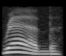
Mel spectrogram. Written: reb

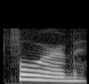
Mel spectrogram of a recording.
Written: forb

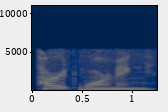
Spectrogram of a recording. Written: heartwarming

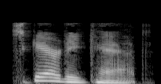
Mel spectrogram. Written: scaredycat

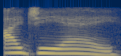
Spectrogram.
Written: IgA

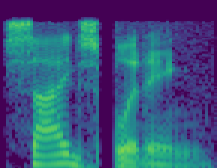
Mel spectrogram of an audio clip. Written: sidesplitting

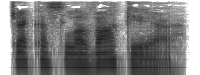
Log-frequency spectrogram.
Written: czechoslovakian

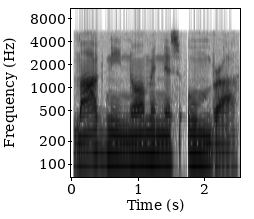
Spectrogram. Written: magni nominis umbra

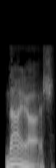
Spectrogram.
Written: niosh

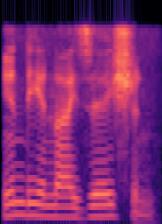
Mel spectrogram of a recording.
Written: Indianization

